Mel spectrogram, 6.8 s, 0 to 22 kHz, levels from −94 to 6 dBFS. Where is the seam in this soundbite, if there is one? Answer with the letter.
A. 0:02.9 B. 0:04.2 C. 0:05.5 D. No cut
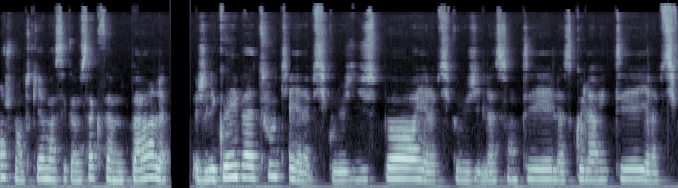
A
